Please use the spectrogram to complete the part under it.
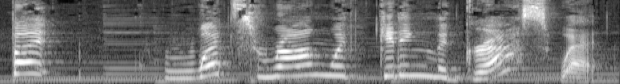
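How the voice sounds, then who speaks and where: A curious little girl in a children's radio play, very high and bouncing all over in pitch. She sounds eager and wide-eyed, with guitar music playing underneath. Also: very animated, slow pace, exaggerated voice. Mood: timid.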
